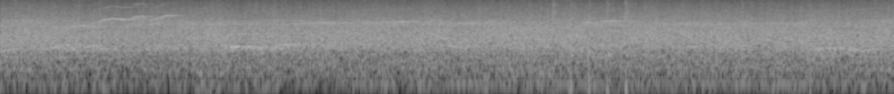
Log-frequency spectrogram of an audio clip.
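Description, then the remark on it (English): Loud, sustained applause: a dense, steady wash of clapping that holds at an even level for about nine seconds without letting up, with no voices over it. “That applause is loud as hell.”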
